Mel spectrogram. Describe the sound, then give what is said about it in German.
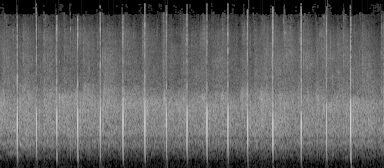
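An audience applauds God, a dense wash of many hands with sharp, louder claps landing in a steady rhythm about three times per second. No voices are heard. “Lasst uns jetzt mal richtig Gott einen Applaus geben für das, was wir erlebt haben.”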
